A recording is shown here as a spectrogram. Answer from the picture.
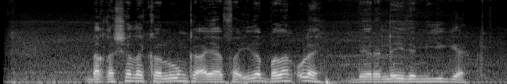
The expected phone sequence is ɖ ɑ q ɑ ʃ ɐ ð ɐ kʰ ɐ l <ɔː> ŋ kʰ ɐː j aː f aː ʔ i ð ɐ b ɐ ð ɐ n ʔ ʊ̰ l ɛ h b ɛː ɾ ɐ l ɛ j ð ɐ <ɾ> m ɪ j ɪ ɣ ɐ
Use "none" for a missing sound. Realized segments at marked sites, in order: uː, none

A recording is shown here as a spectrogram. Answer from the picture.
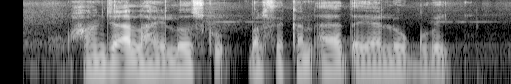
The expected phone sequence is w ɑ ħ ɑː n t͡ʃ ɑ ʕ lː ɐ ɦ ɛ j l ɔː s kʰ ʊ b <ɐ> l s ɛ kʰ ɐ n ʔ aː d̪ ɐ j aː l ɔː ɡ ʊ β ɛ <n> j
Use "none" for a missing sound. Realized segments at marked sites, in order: ɐ, none

